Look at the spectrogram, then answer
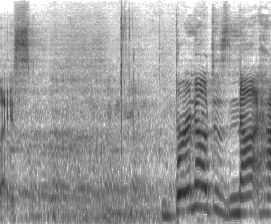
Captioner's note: laughter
